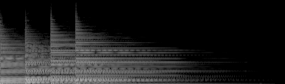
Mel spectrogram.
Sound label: E Major Add 9th, Guitar Open G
